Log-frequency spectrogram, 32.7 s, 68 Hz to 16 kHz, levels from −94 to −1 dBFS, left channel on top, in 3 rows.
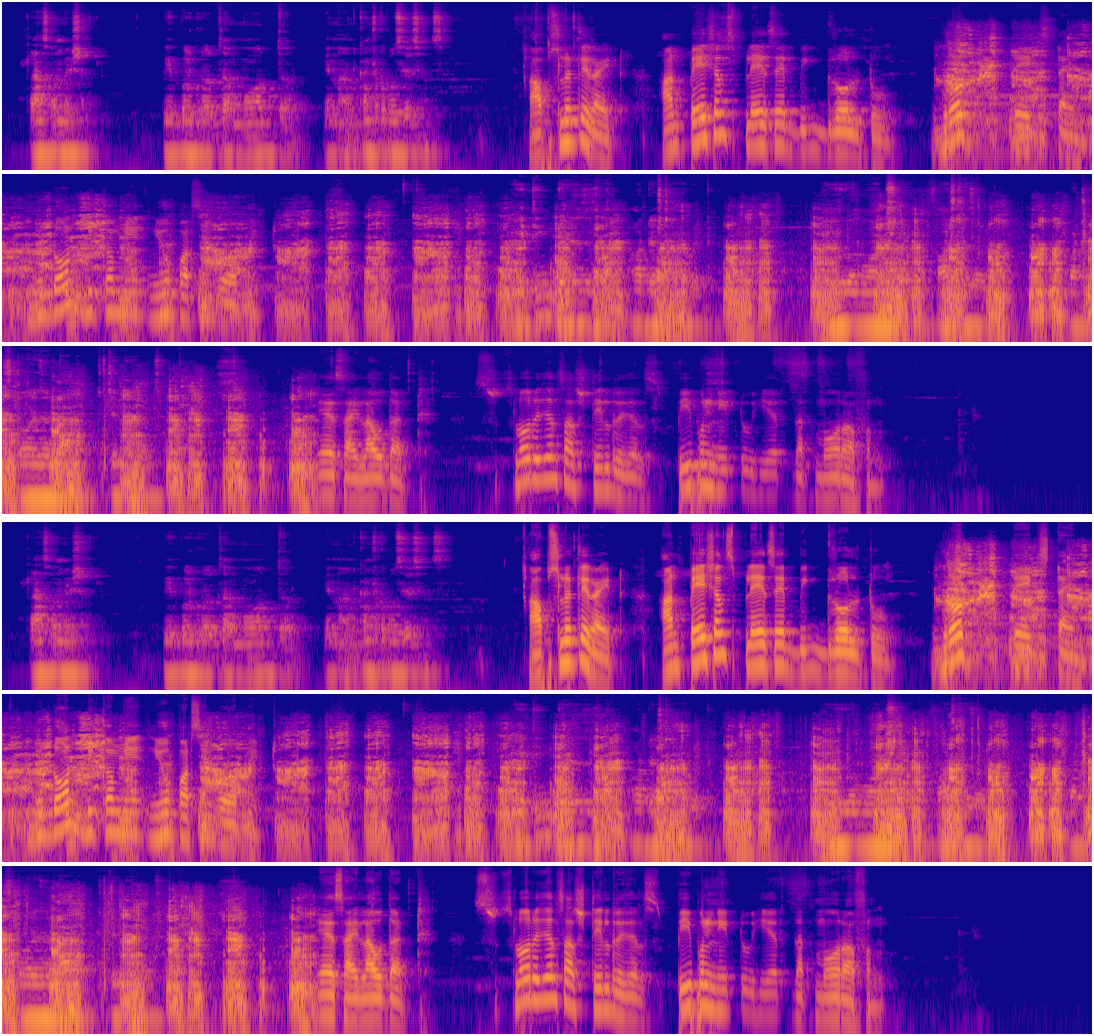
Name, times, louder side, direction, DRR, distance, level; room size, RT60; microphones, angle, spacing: voice 1, 0.2-1.0 1.6-4.4 14.1-14.3 15.9-18.1 19.1-21.0 21.6-23.5 24.0-24.2 29.7-29.8, left 1 dB, 30° left, 2.5 m, -36 dB
voice 2, 5.3-6.1 6.6-8.9 9.3-9.7 10.1-10.8 11.2-13.5 24.9-26.1 26.6-30.6, right 5 dB, 85° right, 0.6 m, -30 dB
sound 1, 9.3-17.1 17.4-17.9 18.1-18.7 19.0-25.0, right 4 dB, 30° right, 0.5 m, -30 dB
sound 2, 9.5-23.6, equal, 10° left, 3.0 m, -57 dB
9.5 x 6.4 x 5.3 m
head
